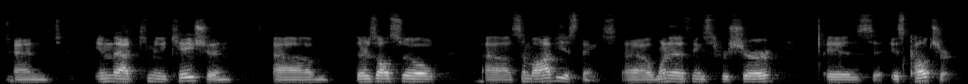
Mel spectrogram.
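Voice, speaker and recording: Taking long, frequent pauses, a man with a medium pitch talks at a fairly slow pace in a fairly even intonation. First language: Ukrainian. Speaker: married guest on couples show. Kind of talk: interview conversation. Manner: halting.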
